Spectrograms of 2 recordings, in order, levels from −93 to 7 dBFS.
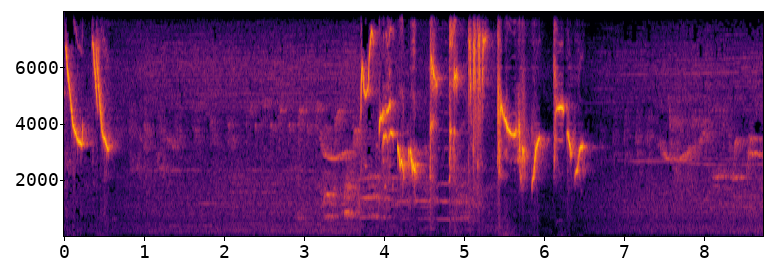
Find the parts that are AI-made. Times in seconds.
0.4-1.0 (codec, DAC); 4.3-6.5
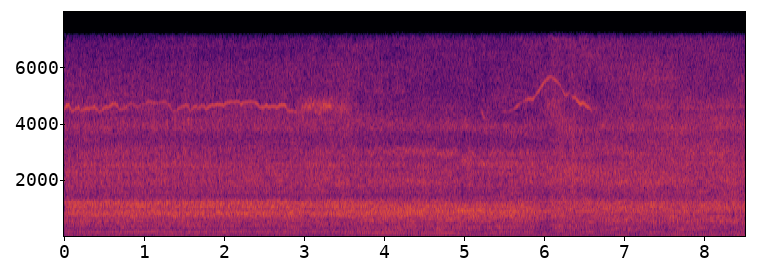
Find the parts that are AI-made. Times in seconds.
2.9-3.6 (codec, DAC); 4.3-5.1; 6.6-8.5

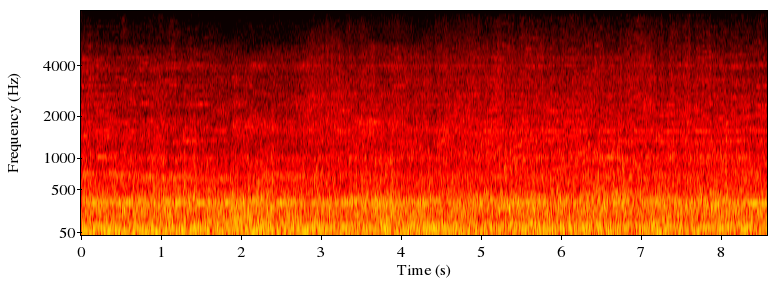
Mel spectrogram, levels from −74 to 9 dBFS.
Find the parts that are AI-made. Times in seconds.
1.6-4.9 (codec, DAC)

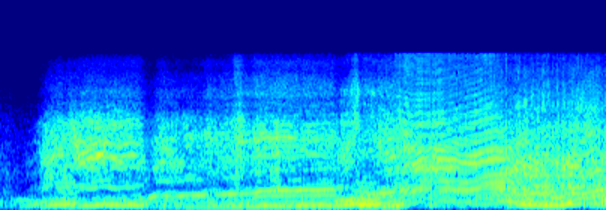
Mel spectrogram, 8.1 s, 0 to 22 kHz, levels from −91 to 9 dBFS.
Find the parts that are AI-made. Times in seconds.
none

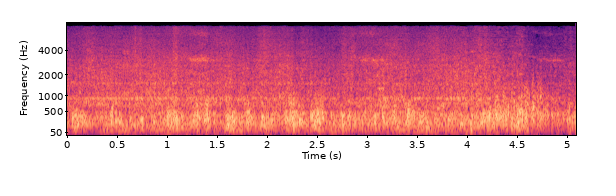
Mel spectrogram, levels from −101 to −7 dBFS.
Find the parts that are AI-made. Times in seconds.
0.0-3.9 (codec, DAC)

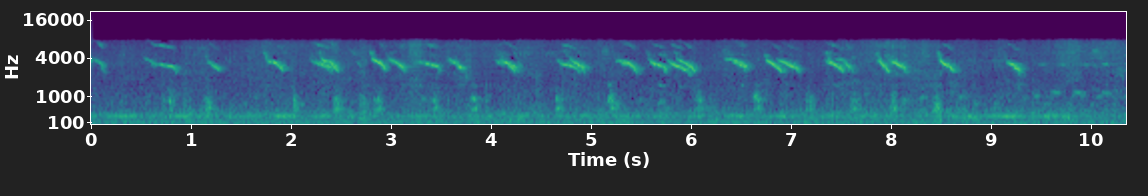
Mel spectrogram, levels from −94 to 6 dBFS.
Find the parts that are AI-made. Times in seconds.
2.7-4.1 (codec, DAC); 7.8-8.5

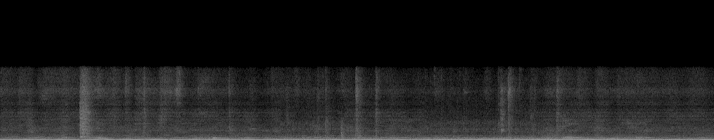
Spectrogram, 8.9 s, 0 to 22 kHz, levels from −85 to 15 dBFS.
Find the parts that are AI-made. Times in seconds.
0.0-3.5 (codec, DAC); 4.3-5.3; 6.7-8.9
